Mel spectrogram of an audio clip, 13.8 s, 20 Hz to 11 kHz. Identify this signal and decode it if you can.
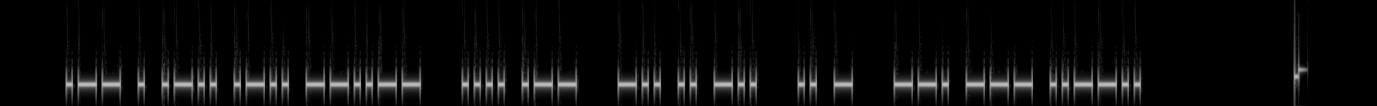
Morse code, heard as a keyed tone, about 19 wpm, 700 Hz. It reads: WELL, HW DID IT GO?
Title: Sentences from Top 200 Words and Abbreviations 20wpm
